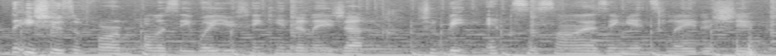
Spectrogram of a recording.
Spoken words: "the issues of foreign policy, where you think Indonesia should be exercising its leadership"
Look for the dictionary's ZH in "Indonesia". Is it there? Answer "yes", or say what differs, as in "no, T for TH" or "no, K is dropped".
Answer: yes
